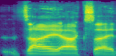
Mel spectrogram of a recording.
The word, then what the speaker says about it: Xioxyde: What is the proper pronunciation? is Zioide is the full name.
